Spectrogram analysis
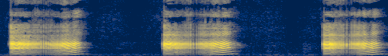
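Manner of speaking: ah dipping low then rising back up; third tone. Shown as a demonstration. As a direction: drop "ah" low, then bring it up. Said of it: "It's go down and up".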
